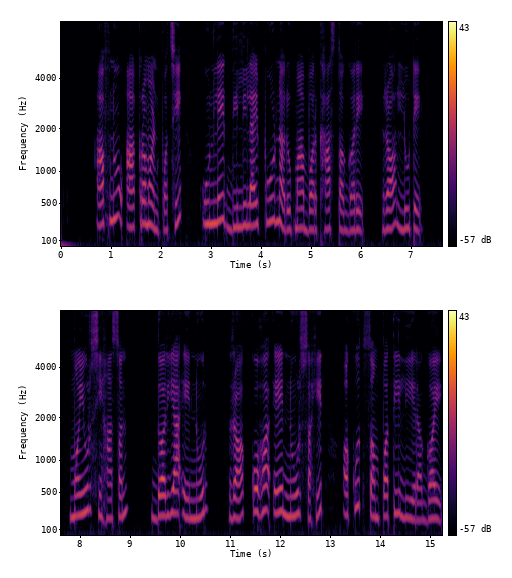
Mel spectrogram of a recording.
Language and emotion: Nepali, neutral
